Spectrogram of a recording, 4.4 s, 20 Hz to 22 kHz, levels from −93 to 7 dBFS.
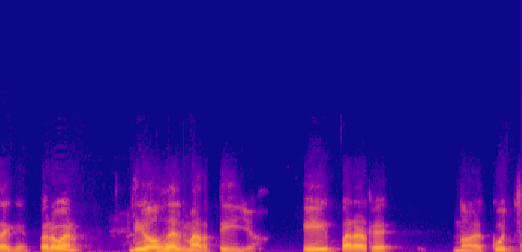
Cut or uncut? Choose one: cut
